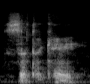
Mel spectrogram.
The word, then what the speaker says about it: Cestui Que: letters then it represents assistant QB trust pronounced cetacaine mmm common term in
